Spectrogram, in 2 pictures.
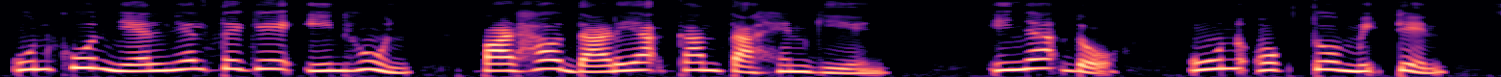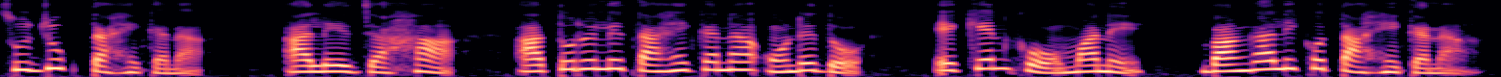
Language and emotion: Santali, neutral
